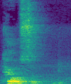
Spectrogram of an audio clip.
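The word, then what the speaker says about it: θεός: 주장에 따르면 헬라의 그 문법 구조상 일반적으로 호 테오스음 여기 제가 부득이 이렇게이이 이게 지금 헬라 인데요이 단어가 테오스 아고 발음 하는데요 테오스 하는 것은 그 하나님이라는 뜻입니다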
